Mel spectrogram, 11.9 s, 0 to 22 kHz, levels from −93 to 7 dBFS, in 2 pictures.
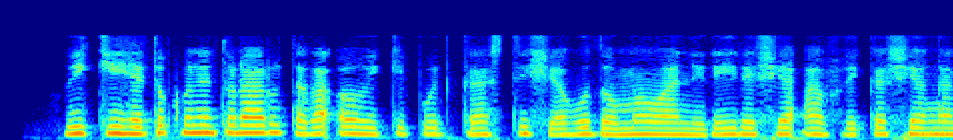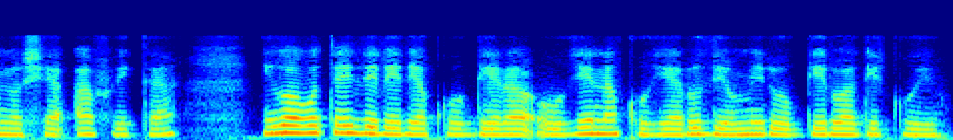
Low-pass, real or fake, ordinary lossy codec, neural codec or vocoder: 19.8 kHz; fake; AAC, 24 kbps; autoencoder, 48 kHz, 32 numbers a frame, DAC-VAE, trained on Japanese speech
